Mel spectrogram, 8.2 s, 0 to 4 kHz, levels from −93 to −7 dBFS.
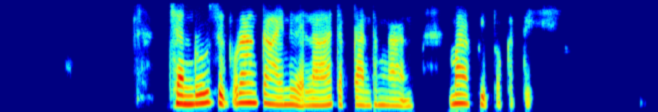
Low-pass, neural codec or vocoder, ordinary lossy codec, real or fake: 3.6 kHz; codec, 24 kHz, 3.1 kbps, DualCodec; none; fake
